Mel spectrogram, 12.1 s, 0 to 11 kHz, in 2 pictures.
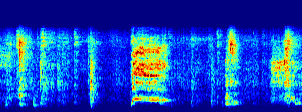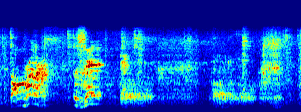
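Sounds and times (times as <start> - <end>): men straining grunts and groans: 2.6 - 3.5.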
